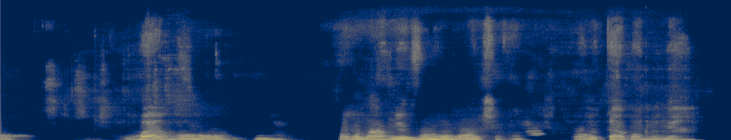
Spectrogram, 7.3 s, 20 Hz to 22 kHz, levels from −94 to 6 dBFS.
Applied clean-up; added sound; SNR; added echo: neural mask model Resemble Enhance denoiser.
